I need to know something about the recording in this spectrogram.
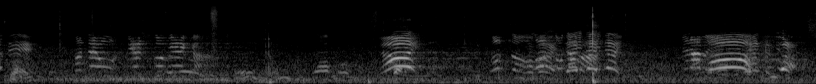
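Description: Shouted calls on a football pitch, two of them loud, at about 4 and 7 seconds, with a single sharp thump of a football being kicked hard about six seconds in.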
